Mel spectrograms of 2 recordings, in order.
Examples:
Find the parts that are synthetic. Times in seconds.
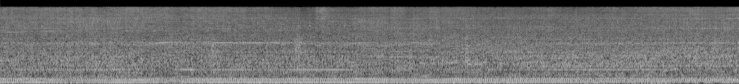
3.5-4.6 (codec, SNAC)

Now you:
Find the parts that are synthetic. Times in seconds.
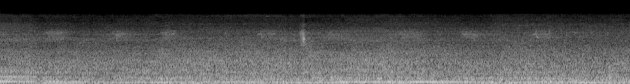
0.0-1.7 (codec, SNAC); 2.8-5.0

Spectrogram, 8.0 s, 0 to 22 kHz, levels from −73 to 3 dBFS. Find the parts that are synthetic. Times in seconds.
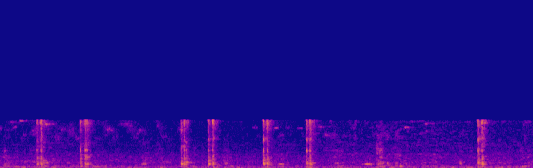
none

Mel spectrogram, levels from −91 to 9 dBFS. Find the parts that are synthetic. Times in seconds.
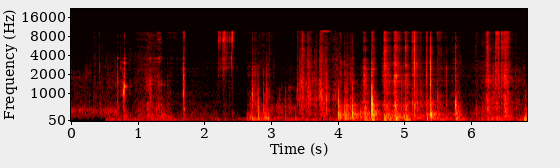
1.4-2.8 (codec, SNAC); 4.3-5.8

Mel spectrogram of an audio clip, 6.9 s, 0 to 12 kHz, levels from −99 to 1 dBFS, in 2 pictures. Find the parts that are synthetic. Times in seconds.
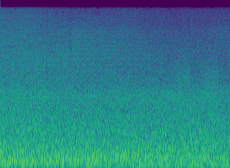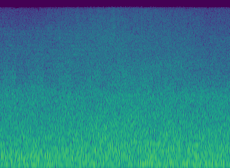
none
